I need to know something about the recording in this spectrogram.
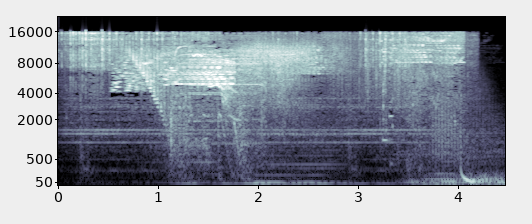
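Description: Synthetic logo-sting sound effect: a swelling electronic whoosh with falling glides and a few held tones, building up to a deep boom right at the end.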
